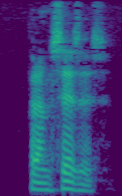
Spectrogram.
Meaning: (adjective) feminine plural of francès (Valencian: francés)
- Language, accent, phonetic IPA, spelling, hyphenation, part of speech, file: Catalan, Valencia, [fɾanˈse.zes], franceses, fran‧ce‧ses, adjective / noun, LL-Q7026 (cat)-franceses.wav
